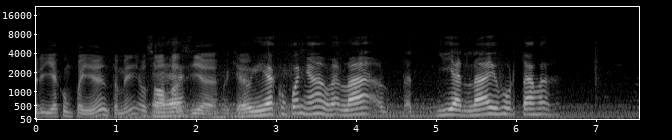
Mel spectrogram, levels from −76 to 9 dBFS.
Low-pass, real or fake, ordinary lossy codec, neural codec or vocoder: none; real; none; none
